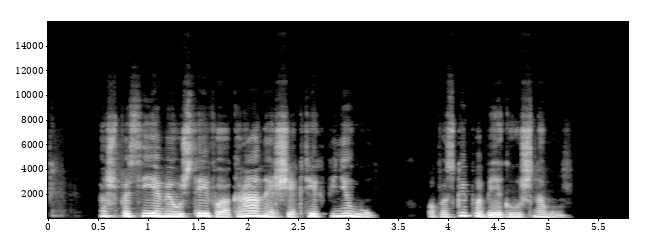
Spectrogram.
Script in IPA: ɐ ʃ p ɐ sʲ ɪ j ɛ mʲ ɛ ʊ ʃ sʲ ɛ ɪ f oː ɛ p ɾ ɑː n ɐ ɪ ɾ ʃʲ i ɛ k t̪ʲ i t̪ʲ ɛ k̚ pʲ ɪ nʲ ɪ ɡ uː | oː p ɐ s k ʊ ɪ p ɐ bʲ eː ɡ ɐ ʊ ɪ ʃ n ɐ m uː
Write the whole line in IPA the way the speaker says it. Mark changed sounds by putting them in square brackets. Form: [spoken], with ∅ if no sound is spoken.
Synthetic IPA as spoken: ɐ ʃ p ɐ sʲ ɪ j ɛ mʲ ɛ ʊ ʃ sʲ ɛ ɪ f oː ɛ [k] ɾ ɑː n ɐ ɪ ɾ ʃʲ i ɛ k t̪ʲ i [∅] ɛ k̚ pʲ ɪ nʲ ɪ ɡ uː | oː p ɐ s k ʊ ɪ p ɐ bʲ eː ɡ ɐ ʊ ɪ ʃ n ɐ m uː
